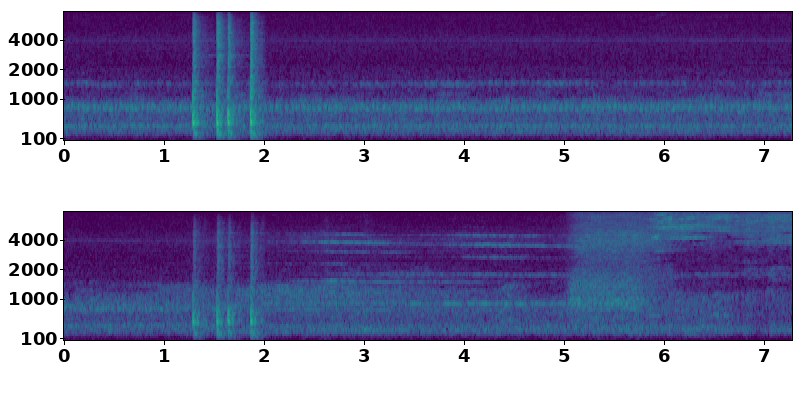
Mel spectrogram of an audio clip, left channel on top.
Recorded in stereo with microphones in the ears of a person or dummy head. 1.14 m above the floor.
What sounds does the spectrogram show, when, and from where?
1.3 s knocking: 60° left (ahead or behind), 0.9 m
